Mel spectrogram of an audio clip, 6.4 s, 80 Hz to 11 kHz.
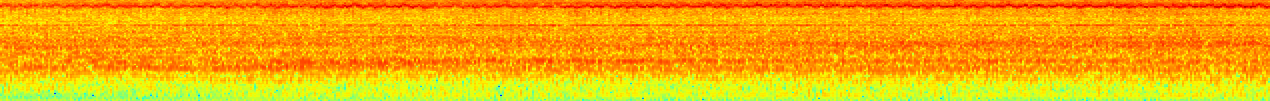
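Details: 2005 Mini Cooper S: steady idle with a thin high whine over the engine from the accessory drive; owner suspects the idler pulley.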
